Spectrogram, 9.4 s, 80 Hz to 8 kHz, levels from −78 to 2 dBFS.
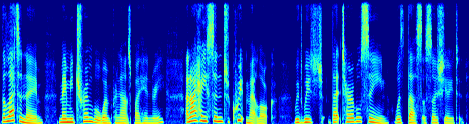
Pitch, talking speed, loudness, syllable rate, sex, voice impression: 200 Hz, 155 wpm, -18 LUFS, 4.8 syllables/s, female, very feminine, very adult-like, middle-aged, slightly thin, slightly tensed, powerful, slightly bright, slightly soft, clear, fluent, slightly cute, cool, intellectual, refreshing, sincere, very calm, friendly, very reassuring, very unique, very elegant, wild, very sweet, very kind, very modest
